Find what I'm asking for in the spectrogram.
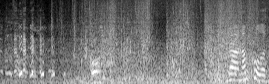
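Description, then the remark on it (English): Water splashes and sloshes as a bare-chested man standing waist deep crosses himself and dunks three times into an icy, unfrozen river with floating chunks of ice on a holiday, with a steady wash of churning water and voices calling out. “Then he wades in waist deep, does the sign of the cross over his bare chest, and then he dunks. Once, twice, three times.”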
